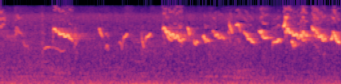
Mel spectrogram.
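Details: Lombok yellow white-eye, kept as a songbird, sings to stir a quiet bird into song: a faint low whistle, then a quickening run of high, thin twittering notes that jump up and down and grow louder toward the end.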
